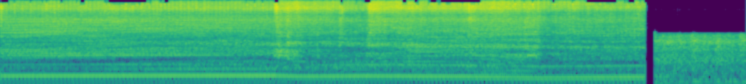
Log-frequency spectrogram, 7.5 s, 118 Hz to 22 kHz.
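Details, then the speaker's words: MTD 5 hp single-cylinder chipper/shredder, owner guesses 1990s-built, running after carburetor kit fitted: steady drone whose pitch sags a little as branches feed in, then holds; normal running under load. "great making pretty quick work of this pile here but it is work so it's an mtd five horse chipper shredder"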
